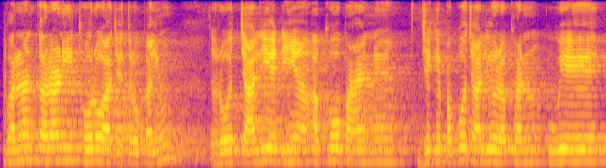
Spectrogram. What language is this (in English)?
Sindhi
